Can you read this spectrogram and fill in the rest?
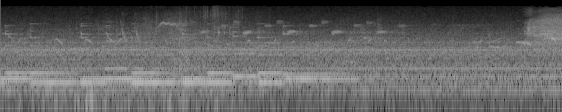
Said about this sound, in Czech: Prosím, ukončete nástup, vlak je připraven k odjezdu.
